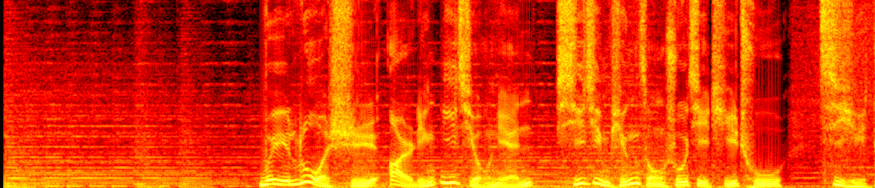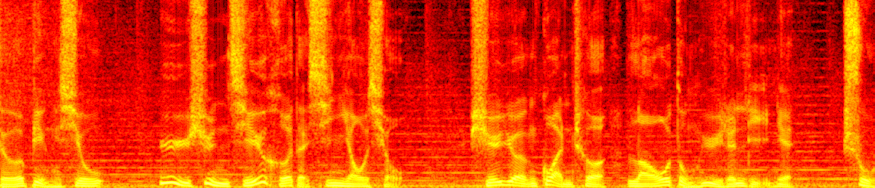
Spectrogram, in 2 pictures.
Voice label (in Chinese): 男 学校专题 卫生校园; 工院卫生校园配音稿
